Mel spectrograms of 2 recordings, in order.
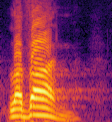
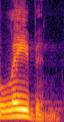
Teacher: the Beit without the dot, sounds like V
